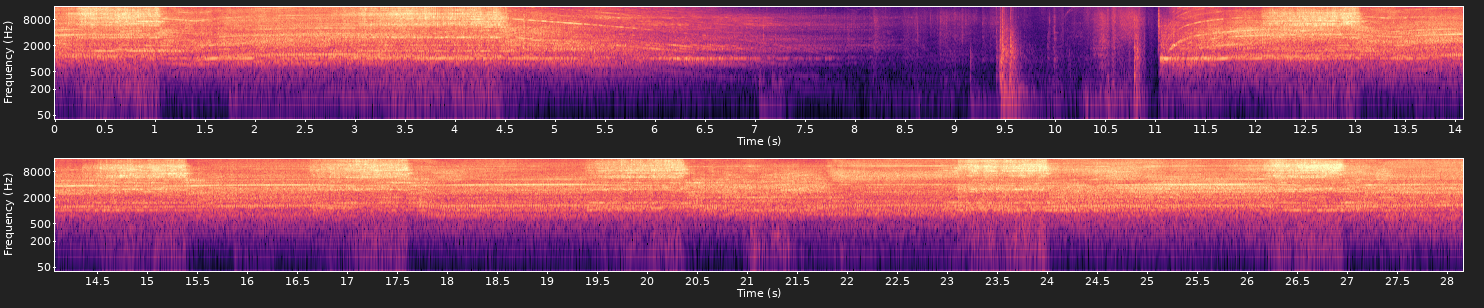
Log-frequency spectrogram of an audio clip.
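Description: Circular saw cutting slots across PVC pipe, its motor running at a steady whine with a surge each time the blade bites into a pipe. About six seconds in it winds down and stops, a few knocks follow, then the saw spins up again about eleven seconds in and carries on cutting.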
